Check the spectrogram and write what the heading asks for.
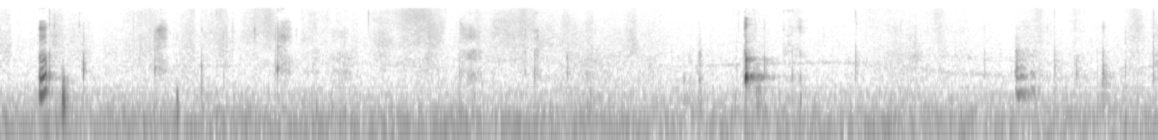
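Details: Hiccups during playtime while being encouraged to push with legs: sharp brief isolated bursts, about four in eleven seconds, over quiet room noise.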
